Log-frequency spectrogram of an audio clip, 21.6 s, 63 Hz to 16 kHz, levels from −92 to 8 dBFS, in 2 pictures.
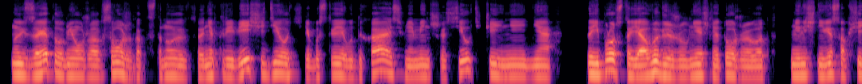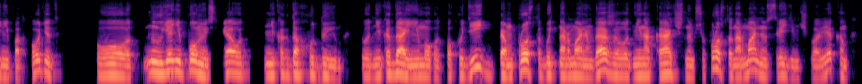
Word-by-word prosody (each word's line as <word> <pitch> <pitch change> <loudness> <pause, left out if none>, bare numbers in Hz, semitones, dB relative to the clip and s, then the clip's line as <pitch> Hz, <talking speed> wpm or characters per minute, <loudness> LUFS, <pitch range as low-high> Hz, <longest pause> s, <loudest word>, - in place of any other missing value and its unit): Но 125 0 +3
из-за 120 -1 +1
этого 140 -2 +3
мне 115 +1 -1
уже 110 -1 -2
сложно 130 -2 -1
как-то 110 - -9
становится 110 -1 -4
некоторые 115 -1 -2
вещи 145 +4 0
делать. 125 0 -2
Я 110 - -4
быстрее 115 +3 -3
выдыхаюсь, 130 +6 0
у - - -9
меня 105 - -1
меньше 110 -1 -4
сил 145 +10 -2
в - - -22
течение 110 -7 -2
дня. 105 0 -2 0.4
Да 130 - +5
и 125 - +5
просто 155 -2 +2
я 110 0 +6
выгляжу 115 -6 +2
внешне 120 +1 -1
тоже, 105 -2 -2
вот, 105 0 -3 0.3
мне 115 0 +1
лишний 120 -1 -2
вес 125 +1 -1
вообще 115 +2 -4
не 110 -1 -1
подходит. 130 +7 -3 0.4
Вот. 120 -2 +1
Ну, 140 -1 +3
я 150 +3 +5
не 150 - +5
помню 140 -5 +3
себя 140 +4 +3
вот 130 -1 -3 0.2
никогда 120 0 0
худым, 115 -5 -4 0.2
вот 115 -1 -4
никогда 125 +4 +3
вот 115 - +3
не 110 +1 0
мог 110 -1 -1
я 105 - -5
похудеть, 120 - -2
там, 115 -1 +4
просто 155 0 +4
быть 125 +1 -4
нормальным, 115 -2 +1
даже 125 -1 +6
вот 115 -1 -2
не 115 +1 0
накачанным- 115 -1 +1
всё, - - -16
просто 175 -9 0
нормальным, 115 +3 +1
средним 110 -3 -6
человеком. 105 +3 -5
115 Hz, 180 wpm, -22 LUFS, 110-130 Hz, 0.4 s, я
